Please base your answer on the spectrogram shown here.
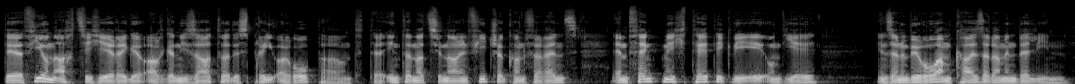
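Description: Low-voiced male documentary narrator. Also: normal speed, fairly bright tone. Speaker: feature narrator.

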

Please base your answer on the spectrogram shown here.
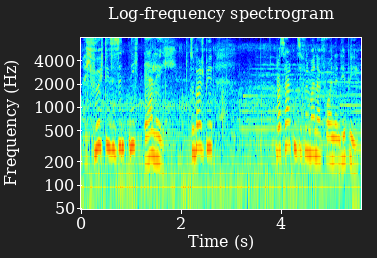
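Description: A woman's voice: high voice, normal speed, music in the background, lightly acted. An actress playing an earnest, outspoken schoolgirl from a well-off family in a German radio drama, speaking formally and emphatically. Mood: probing, insistent. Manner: formal address, probing, emphatic.

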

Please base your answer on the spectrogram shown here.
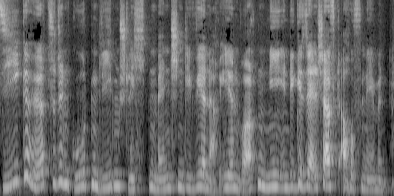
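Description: An actress as a chatty, forgetful society hostess. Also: female voice, medium pitch, moderate pace, slightly rough, natural voice. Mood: gracious, chatty. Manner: rambling, gracious, chuckling, muddles her facts. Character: chatty, forgetful, amused aristocratic society hostess, older lady. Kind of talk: 1960s German radio play acting.

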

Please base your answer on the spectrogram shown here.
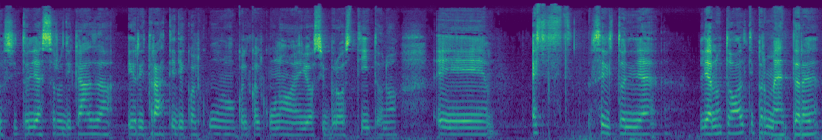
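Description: Low-pitched Bosnian woman talking informally. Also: a bit bright. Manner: informal, seeking agreement with tag questions. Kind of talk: conversational spoken commentary. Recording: faint background noise.

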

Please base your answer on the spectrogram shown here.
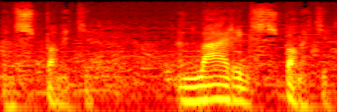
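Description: A man acting as the measured literary storyteller of a Dutch radio drama. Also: low voice. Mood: reflective. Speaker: narrator. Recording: music and crowd murmur behind.

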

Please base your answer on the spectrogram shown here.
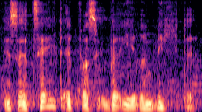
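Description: An actor playing a brooding retired homicide detective in a radio drama, probing and measured in his delivery. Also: fairly low pitch, close to an everyday voice. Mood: probing, insistent. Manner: probing, measured, matter-of-fact. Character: brooding retired male homicide detective, insistent questioner and narrator. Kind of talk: radio drama dialogue and narration. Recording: music behind the voice.

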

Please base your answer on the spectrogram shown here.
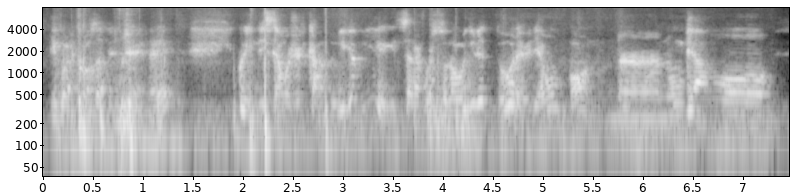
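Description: Man, Italian accent, mid-pitched, hesitant and wry, digressive radio critic, informal commentary, clearly noisy recording. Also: moderate pace. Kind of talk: informal spoken theatre listings commentary.

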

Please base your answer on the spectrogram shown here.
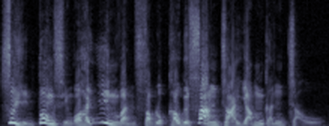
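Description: Man acting a husky, ruthless wuxia assassin. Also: high voice, huge pitch swings, measured pace, sharp tone, heavily acted. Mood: measured. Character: ruthless male wuxia assassin, cold and haughty. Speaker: audiobook voice actor. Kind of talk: Cantonese martial-arts radio drama acting.

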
